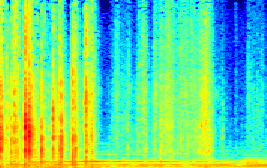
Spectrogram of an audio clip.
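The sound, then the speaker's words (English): The Moody deck of cards is shuffled before drawing a card of the week: a quick burst of crisp riffling flutters, then a softer, longer shuffle, over quiet background music. “I'm giving the cards a good shuffle.”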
